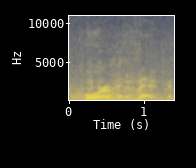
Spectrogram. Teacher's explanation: Pronounce the V with voice.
